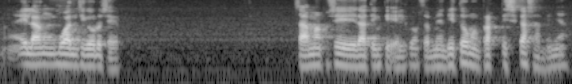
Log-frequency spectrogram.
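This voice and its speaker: A man's voice: fairly low pitch, level tone, fairly quick, gravelly, mellow. A man with a Filipino accent, an army officer recounting his career in a casual interview, often saying sir and quoting past conversations. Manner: addresses listener as sir often, quotes dialogue.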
